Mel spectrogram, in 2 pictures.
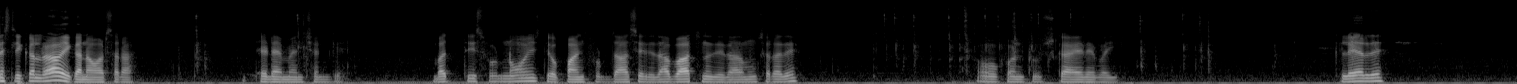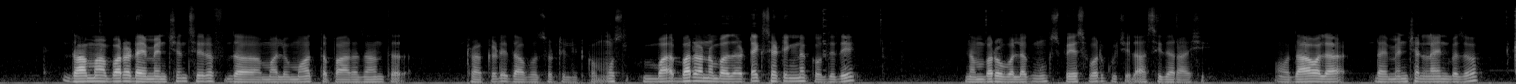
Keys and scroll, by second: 1.9 BackSpace, 2.8 9, 8.5-11.7 typing, 11.9 Return, 16.1 BackSpace, 23.3 space, 26.8 ctrl+s, 30.1 Delete.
